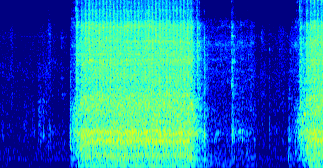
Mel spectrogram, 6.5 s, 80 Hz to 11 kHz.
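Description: Brother XR3140 computerized sewing machine stitching piping onto fabric in two runs. It starts about a second and a half in, runs steadily for about two and a half seconds and stops. After a short pause it starts again near the end.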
